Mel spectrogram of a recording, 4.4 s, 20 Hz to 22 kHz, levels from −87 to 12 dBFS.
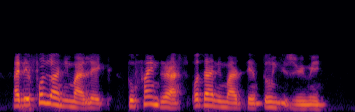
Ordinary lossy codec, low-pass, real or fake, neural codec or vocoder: none; 3.6 kHz; fake; codec, 16 kHz, 2 kbps, FreqCodec, larger model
